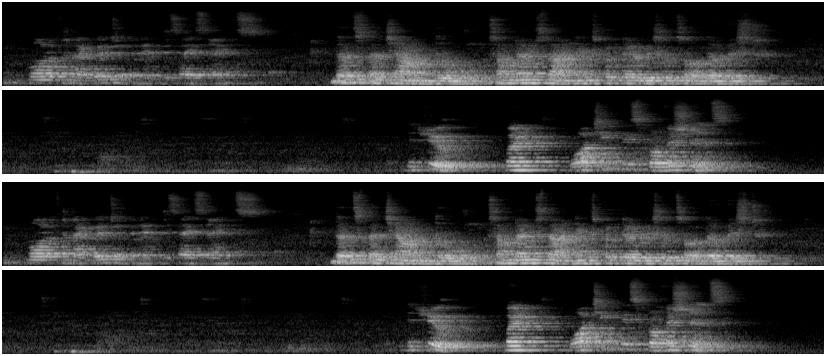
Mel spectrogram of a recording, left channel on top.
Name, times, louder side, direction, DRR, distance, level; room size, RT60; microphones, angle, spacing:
voice 1, 0.0-2.6 9.5-9.6 10.3-10.5 12.3-12.7 13.2-13.5 13.9-15.5, right 1 dB, 55° right, -6 dB, 0.6 m, -23 dB
voice 2, 3.3-7.7 9.2-9.3 11.0-11.2, equal, 25° right, -5 dB, 0.9 m, -21 dB
3.7 x 2.5 x 2.4 m, 1.2 s
head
